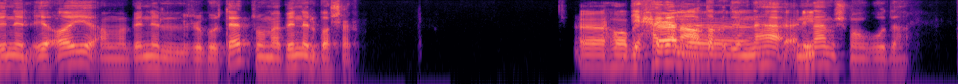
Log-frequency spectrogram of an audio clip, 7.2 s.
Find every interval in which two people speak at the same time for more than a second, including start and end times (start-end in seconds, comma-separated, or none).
4.7-6.2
